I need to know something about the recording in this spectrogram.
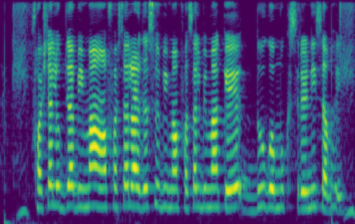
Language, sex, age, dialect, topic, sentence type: Magahi, male, 18-24, Western, banking, statement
